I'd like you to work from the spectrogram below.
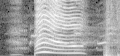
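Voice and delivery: very high, loud spook shout; playful boo. Acted. Porcupine popping out of the leaves to scare. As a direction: leap out with a boo. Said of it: "shouted Porcupine".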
